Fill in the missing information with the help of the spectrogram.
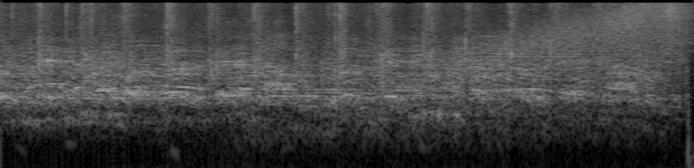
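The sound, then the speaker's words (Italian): A large audience roars steadily, cheering and shouting together with no letup, a dense wall of voices that stays loud from start to finish before cutting off. “Allora, eh, sentiamo un attimo se il pubblico è caldo.”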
